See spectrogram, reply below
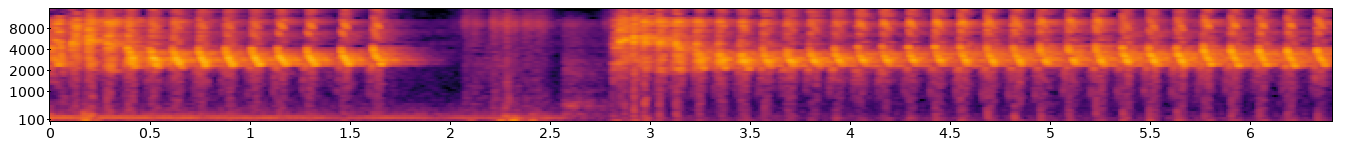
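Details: Kapas tembak in lively chattering song to agitate other birds: rapid buzzy notes, a short quiet gap with a low hum, then a long renewed run of harsh, evenly repeated chirps at about four per second.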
